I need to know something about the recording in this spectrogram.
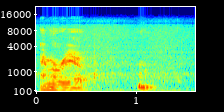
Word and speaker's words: Amarillo: Is it Amarillo or Amarillo? Amarillo. I'd say Amarillo. 2 L's. It's from Texas. Spanish pronunciation.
